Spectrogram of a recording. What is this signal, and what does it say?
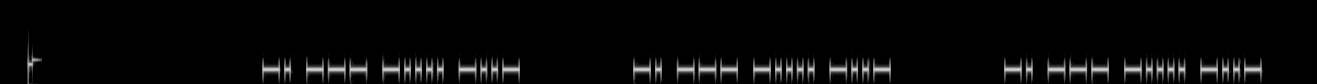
Morse code, heard as a keyed tone, about 22 wpm, 700 Hz. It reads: NO6X NO6X NO6X
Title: USA Call Signs - 4 Characters - Repeated 3x - 22wpm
